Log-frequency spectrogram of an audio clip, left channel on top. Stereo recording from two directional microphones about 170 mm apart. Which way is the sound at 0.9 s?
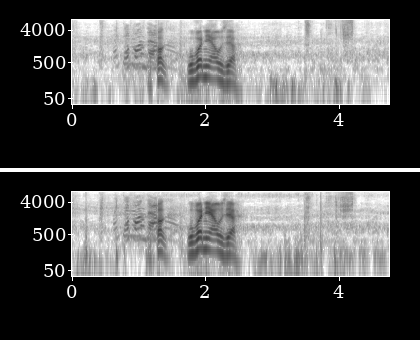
90° left.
